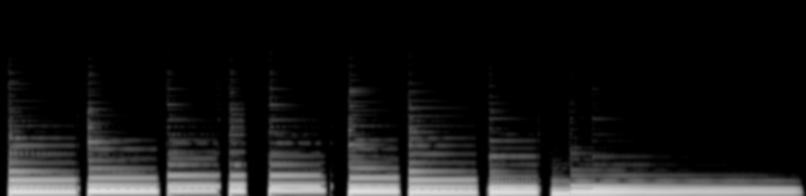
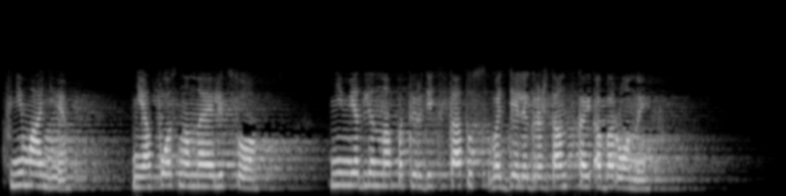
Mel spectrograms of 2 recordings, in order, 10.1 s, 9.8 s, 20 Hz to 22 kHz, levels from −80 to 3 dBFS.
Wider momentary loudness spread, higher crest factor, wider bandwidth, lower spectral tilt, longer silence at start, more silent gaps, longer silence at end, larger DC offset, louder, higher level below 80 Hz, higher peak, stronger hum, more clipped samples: second, 8 LU vs 16 LU; second, 12 dB vs 18 dB; second, 1.5 kHz vs 5.2 kHz; first, -14.5 dB/octave vs -8 dB/octave; about the same, 0.1 s vs 0.1 s; first, 1.03-1.08 s, 2.03-2.08 s, 2.78-2.85 s, 3.16-3.35 s, 4.22-4.34 s, 5.04-5.08 s, 6.02-6.08 s, 6.83-6.87 s vs none; second, 0.05 s vs 1.3 s; neither; first, -14 LUFS vs -17 LUFS; first, -28 dBFS vs -86 dBFS; about the same, 0 dBFS vs -2 dBFS; neither; neither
